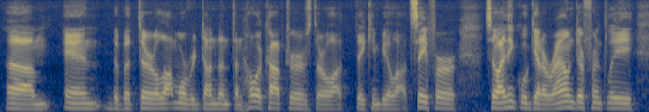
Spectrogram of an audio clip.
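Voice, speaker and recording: Man, late 30s, from Russia, founder as interview guest, mid pitch, hesitant thoughtful pacing, dry close sound. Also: flat delivery, fast, a little mellow, dry recording. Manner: thoughtful, hesitant, many fillers and restarts. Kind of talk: casual interview.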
